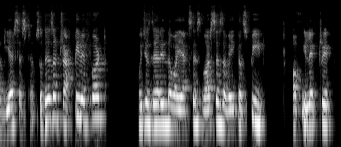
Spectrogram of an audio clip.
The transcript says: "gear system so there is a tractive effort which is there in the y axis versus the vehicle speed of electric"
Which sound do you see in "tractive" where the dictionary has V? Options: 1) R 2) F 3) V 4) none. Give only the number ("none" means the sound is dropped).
3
